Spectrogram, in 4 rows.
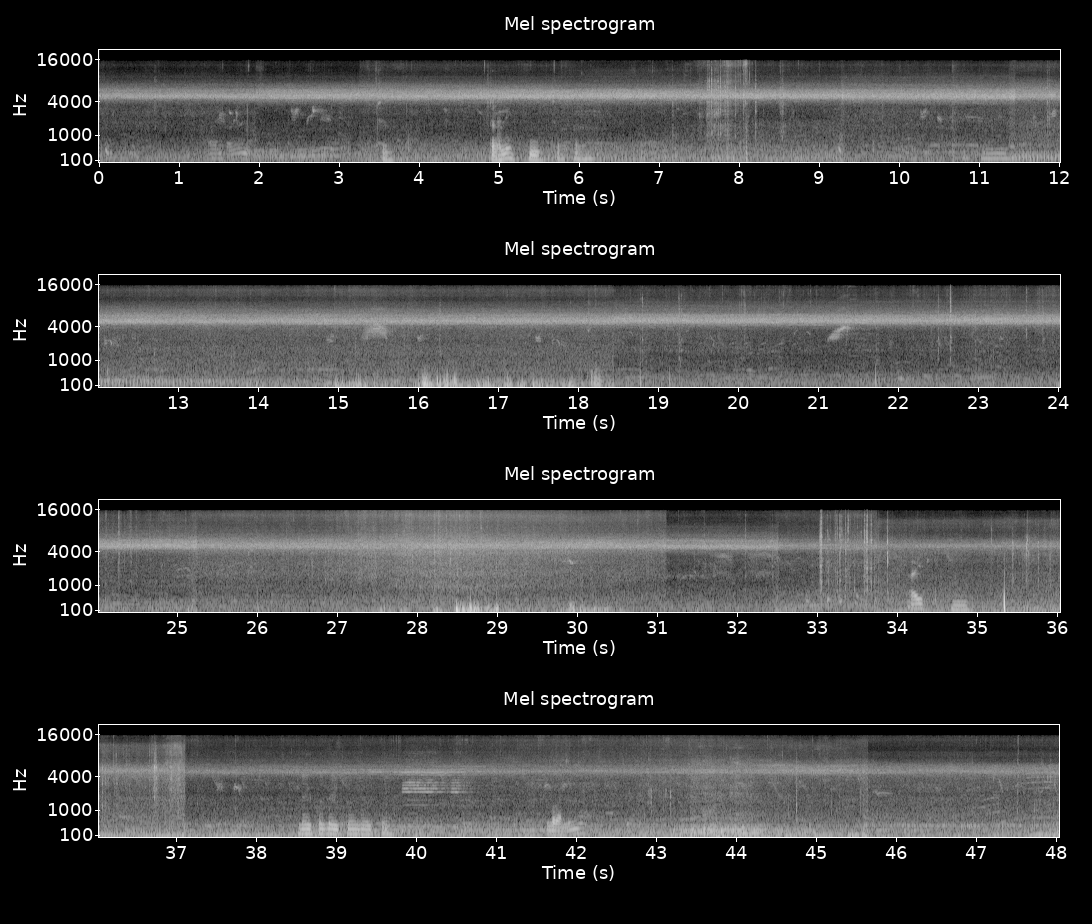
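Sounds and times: insects droning: 0.0 - 48.0
short rising insect chirps: 24.9 - 31.9, 42.3 - 48.0.

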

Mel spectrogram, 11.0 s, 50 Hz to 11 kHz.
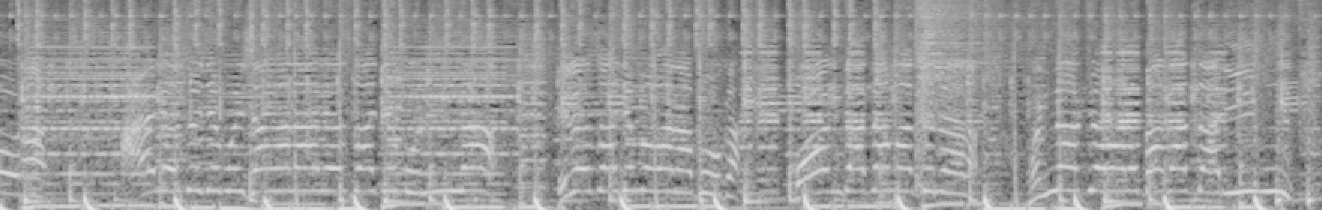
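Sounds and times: music with held notes over beat: 0.0 - 11.0
deep drum with dropping pitch: 2.2 - 5.4.

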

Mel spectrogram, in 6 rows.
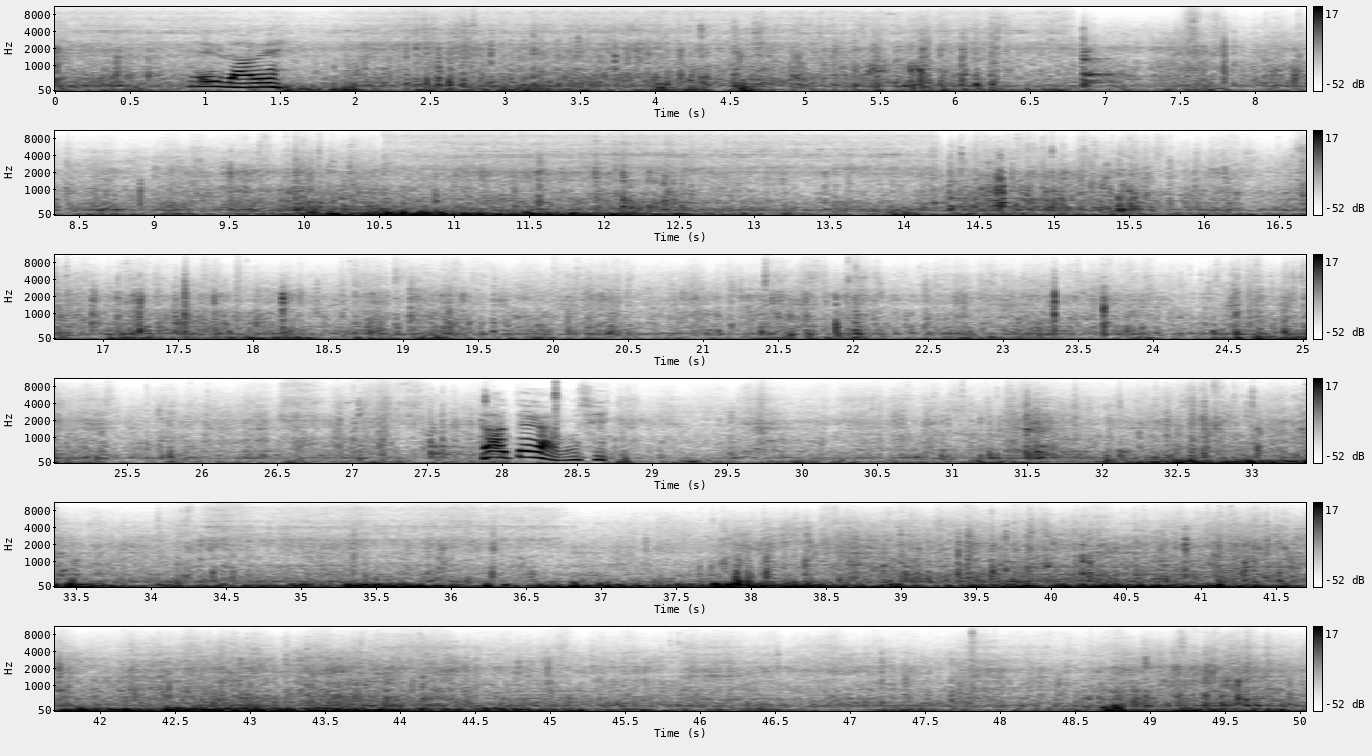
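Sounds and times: wind on microphone: 0.0 - 7.0, 9.7 - 14.6, 28.6 - 50.0
tyres crunching over stones: 0.0 - 19.5
bike rattling: 0.0 - 50.0.

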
